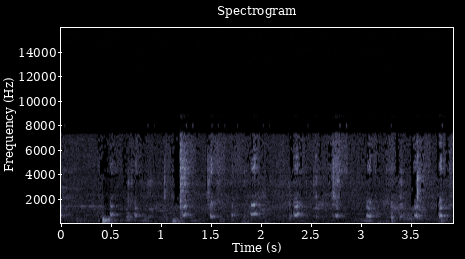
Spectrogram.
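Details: Young Labrador Retriever puppies, four weeks old, playing after eating; soft, short whimpers and small squeaks come in quick succession, fainter and more muffled, with a low thump near the start.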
